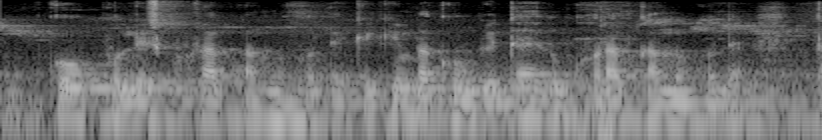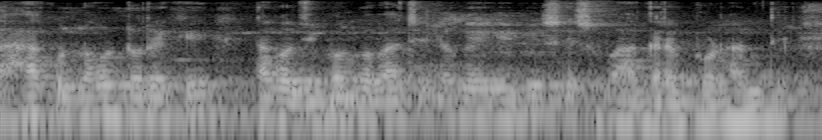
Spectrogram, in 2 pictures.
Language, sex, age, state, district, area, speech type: Odia, male, 30-45, Odisha, Koraput, urban, spontaneous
